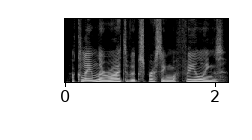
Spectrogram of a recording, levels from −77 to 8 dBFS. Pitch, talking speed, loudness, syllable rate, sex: 240 Hz, 220 wpm, -16 LUFS, 5.6 syllables/s, female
